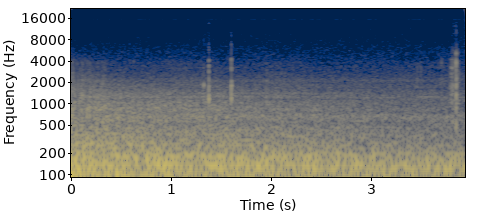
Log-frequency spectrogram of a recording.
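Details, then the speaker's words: 2014 Jeep Grand Cherokee at highway speed after fixing the dry-rotted windshield cowl seal with $6 silicone weather stripping: steady low road and wind rumble with no buzz or rattle, where the buzz would normally have started; no cowl buzz. "at this speed it would have been happening already and so there you have it guys no rattling noise for a six dollar"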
